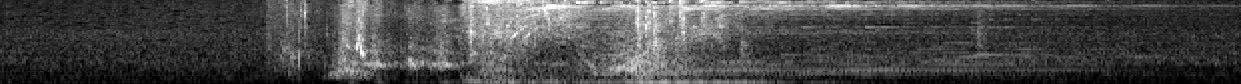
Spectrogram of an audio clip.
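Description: A loud whoosh sounds as a glider snaps open.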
